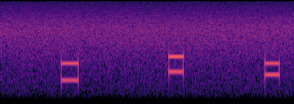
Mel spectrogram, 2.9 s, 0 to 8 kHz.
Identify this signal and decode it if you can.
DTMF, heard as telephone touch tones, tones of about 150 ms. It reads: 1 # 7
